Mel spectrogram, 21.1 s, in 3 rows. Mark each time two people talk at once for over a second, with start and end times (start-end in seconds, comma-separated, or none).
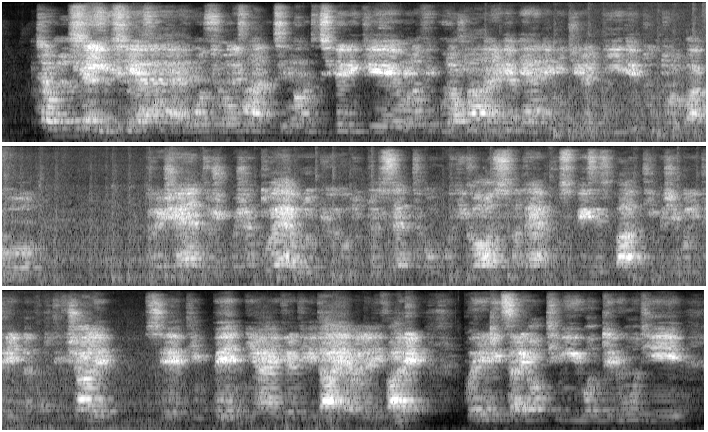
0.7-3.1, 4.0-6.1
